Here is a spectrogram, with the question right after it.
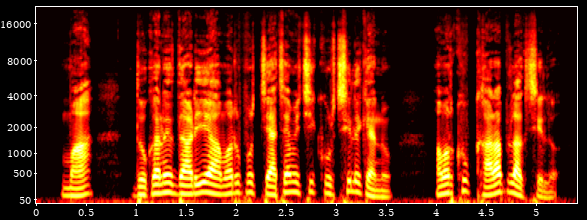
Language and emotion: Bengali, sad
